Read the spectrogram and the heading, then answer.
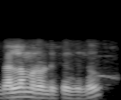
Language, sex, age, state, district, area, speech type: Telugu, male, 30-45, Andhra Pradesh, Chittoor, rural, conversation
